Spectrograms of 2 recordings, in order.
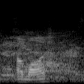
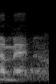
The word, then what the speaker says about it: Ahmed: sure it's not Ahmad? Whichever one. It's spelled the same as yours, right? No, different. Oh. I have A. He's has A. Oh, it's Ahmed. So, Saladin Just say Ahmed.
